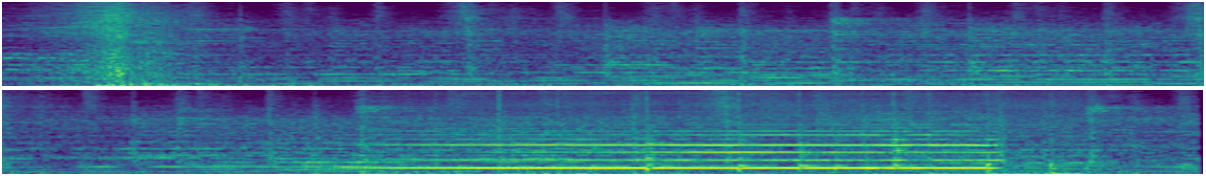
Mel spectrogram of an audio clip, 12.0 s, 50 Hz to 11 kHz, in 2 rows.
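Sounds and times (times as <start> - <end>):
conch shell horn note: 7.8 - 11.5.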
